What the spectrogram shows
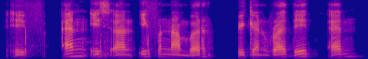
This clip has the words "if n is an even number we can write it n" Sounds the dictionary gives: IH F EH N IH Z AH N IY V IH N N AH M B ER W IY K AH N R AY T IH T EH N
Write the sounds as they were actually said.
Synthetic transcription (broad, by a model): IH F EH N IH S AH N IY F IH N N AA M B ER W IY K AH N R AY T IH T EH N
